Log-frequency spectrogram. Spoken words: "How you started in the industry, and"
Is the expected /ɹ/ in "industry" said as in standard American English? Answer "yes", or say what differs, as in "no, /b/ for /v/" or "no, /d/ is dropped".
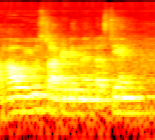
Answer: no, /ɹ/ is dropped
